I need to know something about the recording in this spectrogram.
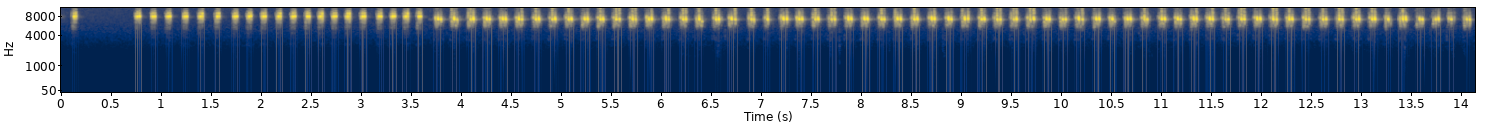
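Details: Tropical house cricket (Gryllodes sigillatus) recorded in Starnberg, Germany, on 19 November 2021: a steady series of high, pulsed chirps, about three per second, continuing without pause after a brief opening gap, in clean, noise-free surroundings.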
